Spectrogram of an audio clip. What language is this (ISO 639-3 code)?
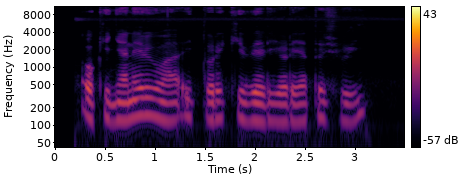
kik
